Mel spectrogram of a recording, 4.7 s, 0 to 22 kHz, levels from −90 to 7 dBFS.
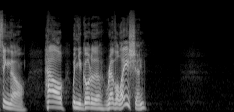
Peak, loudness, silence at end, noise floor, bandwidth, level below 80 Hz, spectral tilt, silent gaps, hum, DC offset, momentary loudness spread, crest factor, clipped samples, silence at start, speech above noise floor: -6 dBFS; -21 LUFS; 1.8 s; -78 dBFS; 13.5 kHz; -74 dBFS; -4.5 dB/octave; none; none; under 0.1%; 10 LU; 18 dB; under 0.1%; 0 s; 57 dB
